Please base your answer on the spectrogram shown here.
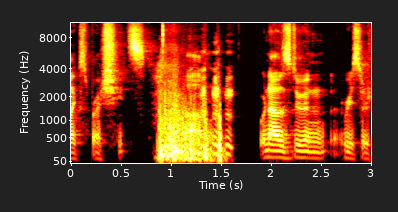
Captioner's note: laughs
